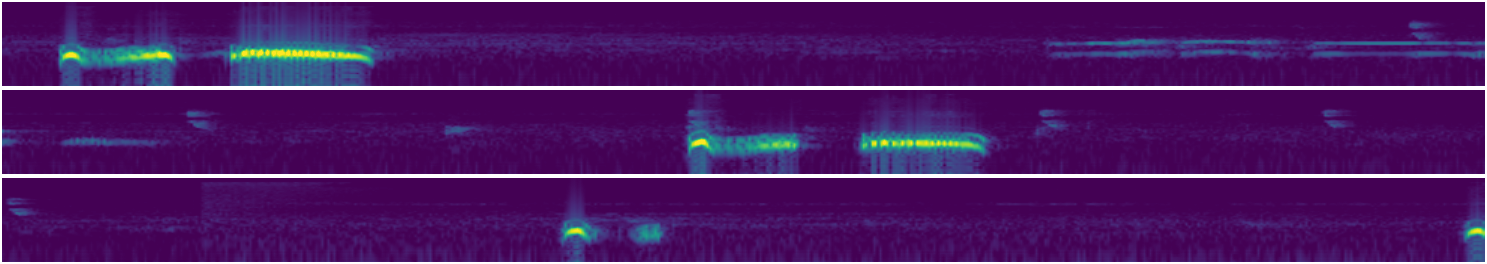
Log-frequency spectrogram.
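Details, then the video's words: Spotted doves, cock and hen, cooing to spur other doves into calling: low two-note coo phrases at the start and near eight seconds, with faint soft whistles between and brief single coos later. "giọng chim cu gáy thúc gù dồn ép bổi lười gáy ức chế phải gáy theo"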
